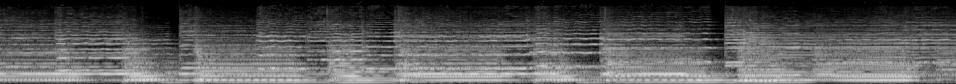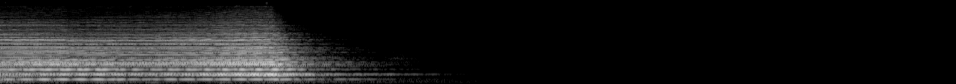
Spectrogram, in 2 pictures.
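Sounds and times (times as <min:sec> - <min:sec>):
string trio playing: 0:00.0 - 0:13.6.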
